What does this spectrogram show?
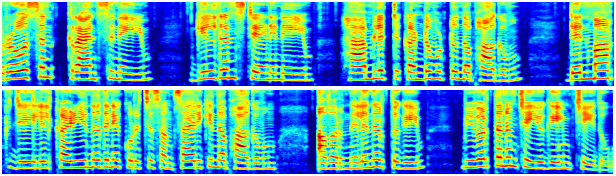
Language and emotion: Malayalam, neutral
